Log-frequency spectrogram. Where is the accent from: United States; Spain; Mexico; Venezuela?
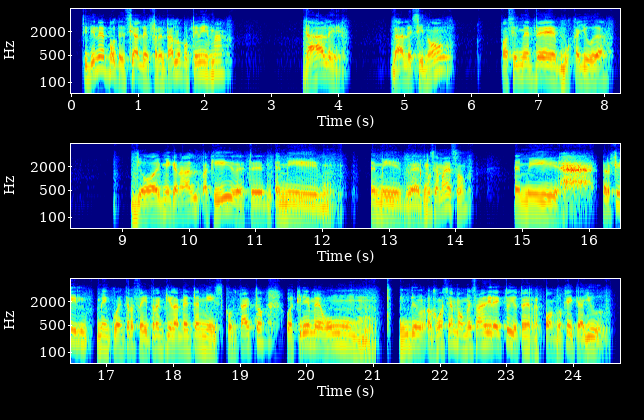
Venezuela; soy venezolano y los venezolanos hablamos de frente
